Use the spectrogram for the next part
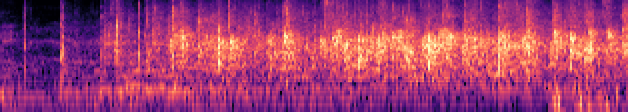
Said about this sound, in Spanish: Wow. Dense un aplauso.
